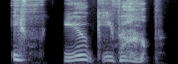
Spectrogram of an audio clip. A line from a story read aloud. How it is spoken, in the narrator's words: said Piggy in an appalled whisper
